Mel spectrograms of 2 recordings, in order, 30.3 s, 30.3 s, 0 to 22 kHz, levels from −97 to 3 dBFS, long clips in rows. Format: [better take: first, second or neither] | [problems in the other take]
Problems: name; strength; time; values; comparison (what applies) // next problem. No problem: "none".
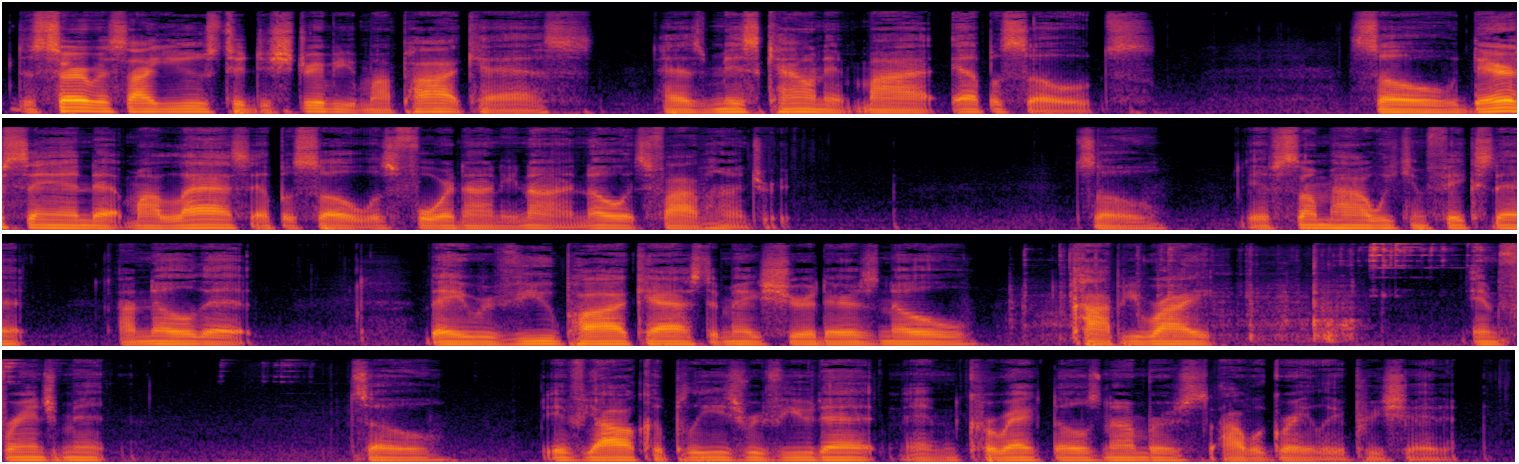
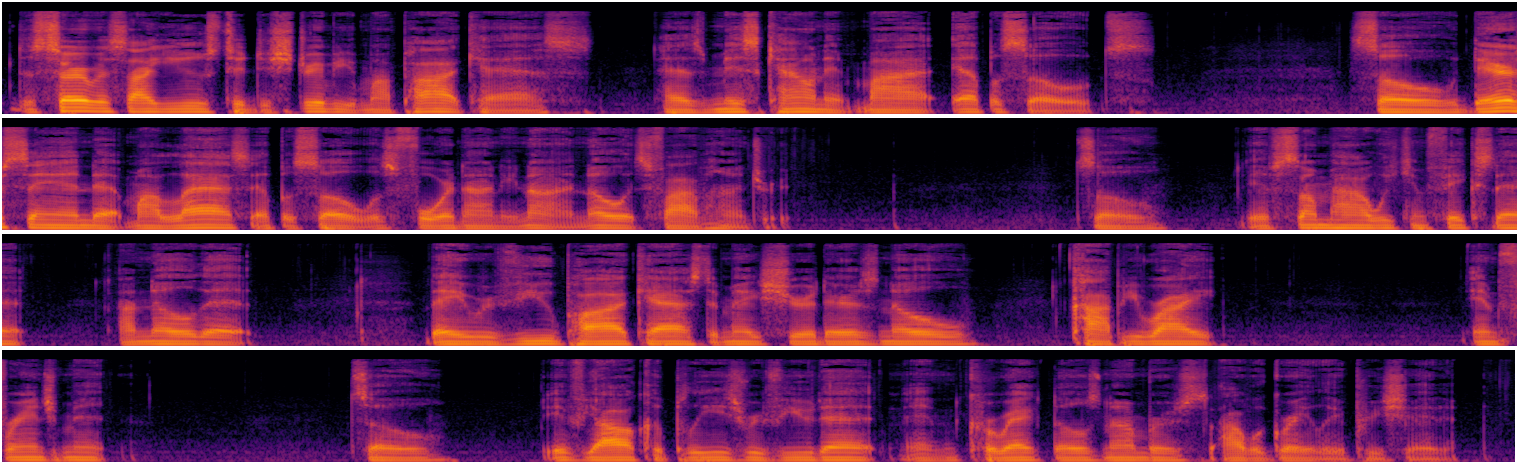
second | jangling keys; noticeable; from 20 to 25 s; peak 5 dB below the speech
